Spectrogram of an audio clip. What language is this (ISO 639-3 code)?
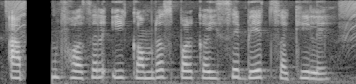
bho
